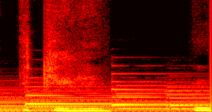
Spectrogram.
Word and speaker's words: Ikigai: where I is in Ikigai. Then to pronounce the word properly, you say Ikigai with a smile.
